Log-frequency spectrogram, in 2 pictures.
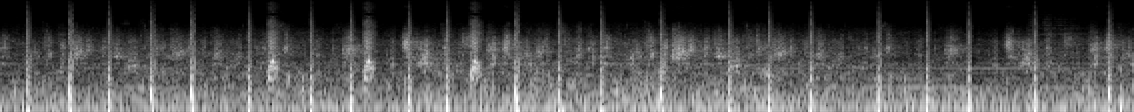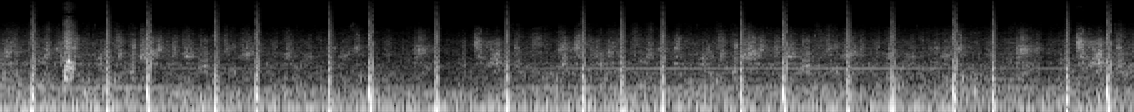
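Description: Footsteps tap in a quick, even rhythm on a hard floor.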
